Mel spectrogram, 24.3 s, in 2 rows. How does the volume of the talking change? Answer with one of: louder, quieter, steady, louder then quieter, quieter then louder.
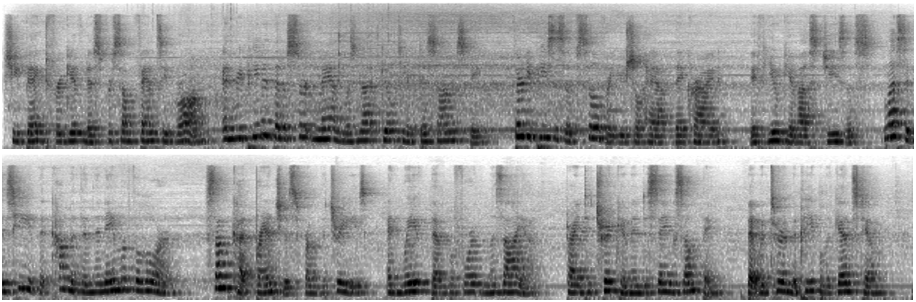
steady.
